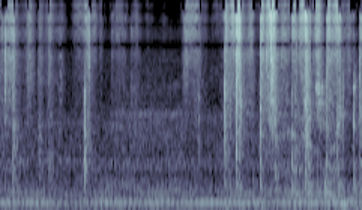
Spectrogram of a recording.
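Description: Tarot cards shuffled continuously by hand, a steady close riffling and sliding rustle that lasts throughout with brief louder flurries and no talking.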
